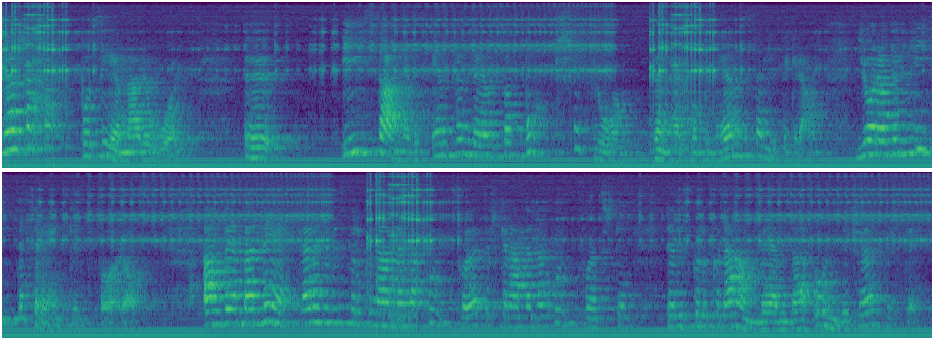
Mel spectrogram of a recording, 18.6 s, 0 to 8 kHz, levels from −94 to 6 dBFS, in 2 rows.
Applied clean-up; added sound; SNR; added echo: none; Coin (dropping); 6 dB; reverberation time 0.8 s.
